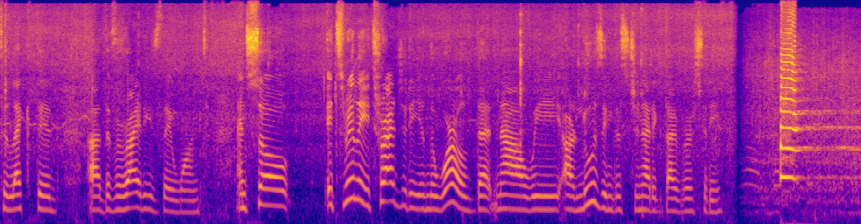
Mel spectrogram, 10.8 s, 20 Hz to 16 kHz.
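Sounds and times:
speech: 0.0s - 9.2s
low rumble of passing Israeli train on the Jerusalem–Tel Aviv line: 9.3s - 10.7s
short bright train horn blast: 9.7s - 10.7s.

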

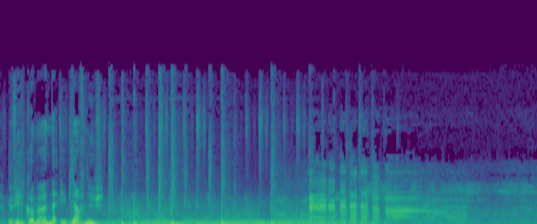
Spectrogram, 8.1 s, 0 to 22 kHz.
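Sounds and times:
speech: 0.1s - 1.7s
traffic rumble: 2.4s - 8.0s
sustained horn tone: 3.4s - 8.0s
car horns honking: 4.1s - 8.0s.

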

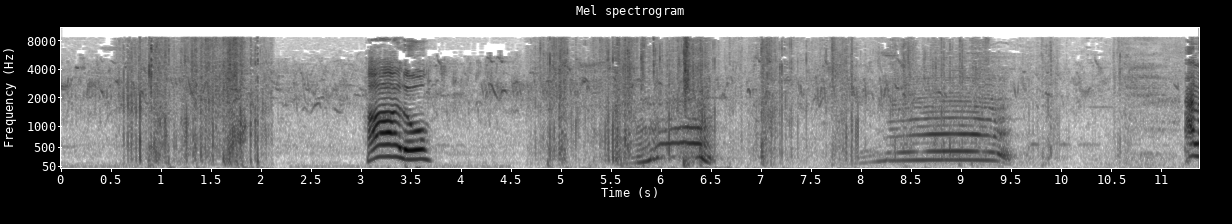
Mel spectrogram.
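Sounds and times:
faint bird chirps: 0.0s - 11.3s
speech: 3.0s - 3.8s, 5.8s - 6.1s
cow mooing: 5.7s - 6.6s, 8.0s - 9.6s.

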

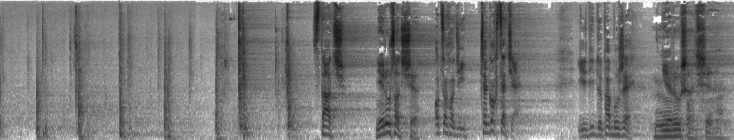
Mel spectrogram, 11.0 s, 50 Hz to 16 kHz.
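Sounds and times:
small door unlocked with a key: 3.4s - 4.6s
speech: 4.8s - 7.9s, 8.7s - 11.0s.

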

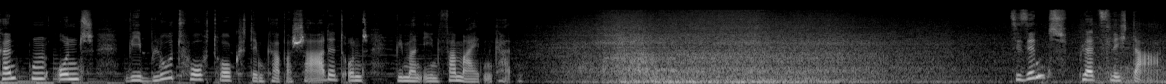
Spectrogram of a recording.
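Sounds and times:
speech: 0.0s - 5.4s, 10.1s - 11.6s
ocean waves: 4.9s - 11.6s.

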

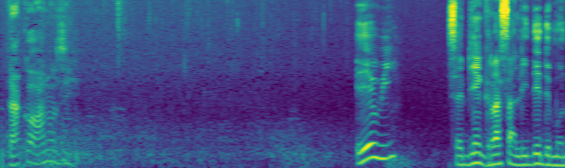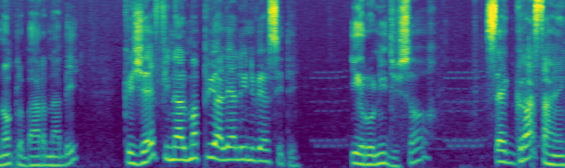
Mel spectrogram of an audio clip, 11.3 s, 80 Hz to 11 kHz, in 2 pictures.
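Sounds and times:
deep constant rumble of thunder: 0.0s - 6.3s
heavy rain: 0.0s - 7.1s
speech: 0.1s - 0.9s, 3.6s - 11.2s.

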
